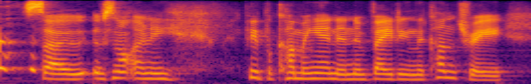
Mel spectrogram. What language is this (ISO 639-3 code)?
eng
